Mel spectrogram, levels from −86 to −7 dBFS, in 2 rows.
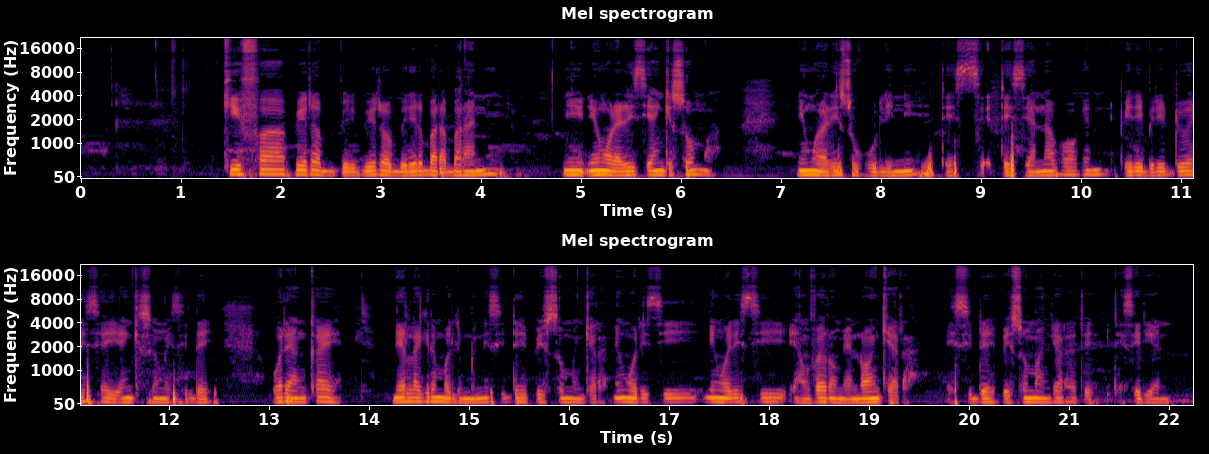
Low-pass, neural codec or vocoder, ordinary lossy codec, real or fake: none; none; none; real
